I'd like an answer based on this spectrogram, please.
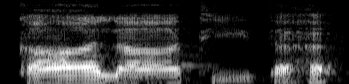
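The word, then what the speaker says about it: कालातीतः: So here also there's a sandhi in this la. So when we split the two words, Kala is the first word, Atitaha is the second word. That la and a becomes la. So Kala Atitaha becomes Kala Atitaha.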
